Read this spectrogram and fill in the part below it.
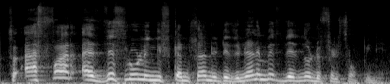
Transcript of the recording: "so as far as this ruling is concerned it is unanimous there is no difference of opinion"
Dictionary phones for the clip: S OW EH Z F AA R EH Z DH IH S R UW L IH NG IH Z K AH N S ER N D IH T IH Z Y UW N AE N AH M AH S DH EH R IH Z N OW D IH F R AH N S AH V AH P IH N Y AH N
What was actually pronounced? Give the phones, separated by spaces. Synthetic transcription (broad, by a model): S OW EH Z F AA R EH Z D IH S R UW L IH NG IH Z K AH N S ER N D IH T IH Z Y UW N AE N AH M AH S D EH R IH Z N OW D IH F R AH N S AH P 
